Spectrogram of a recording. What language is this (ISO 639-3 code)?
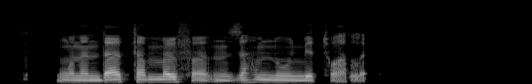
dag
